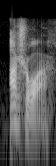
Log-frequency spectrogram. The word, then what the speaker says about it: Oshawa: the lake a bit east of toronto okay oshawa you never heard of oshawa no but it used to be you're not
